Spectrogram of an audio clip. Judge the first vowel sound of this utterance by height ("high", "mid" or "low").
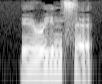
high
